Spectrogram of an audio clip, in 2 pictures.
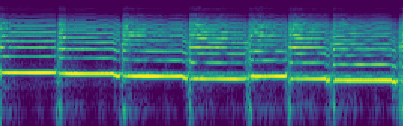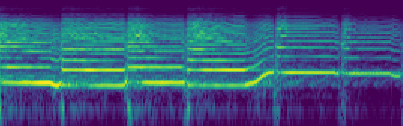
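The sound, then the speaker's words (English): A high, buzzing distorted guitar line, pitch-shifted up an octave, plays sustained notes with a steady chugging pulse, then bends upward near the end. Loud, with no voices. “Then I took that last guitar part with the distortion and shifted the pitch an octave higher.”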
